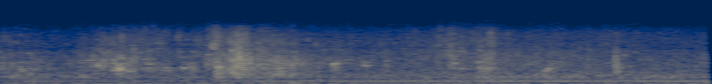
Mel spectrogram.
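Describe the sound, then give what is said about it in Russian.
A man wades through water towards a boat. Faint, soft sloshing and a few gentle splashes sound over a low steady hum. “Гальцев идет к лодке. Вода от его ног расходится рябью.”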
